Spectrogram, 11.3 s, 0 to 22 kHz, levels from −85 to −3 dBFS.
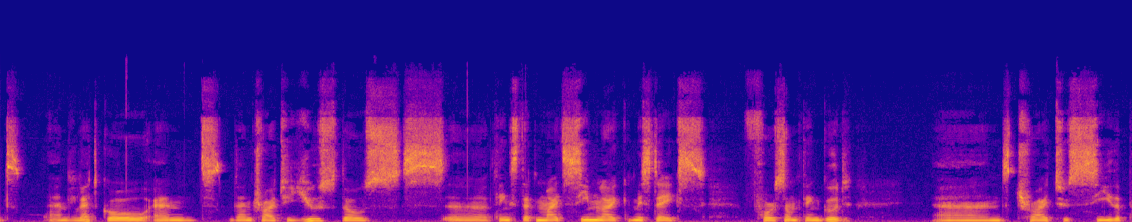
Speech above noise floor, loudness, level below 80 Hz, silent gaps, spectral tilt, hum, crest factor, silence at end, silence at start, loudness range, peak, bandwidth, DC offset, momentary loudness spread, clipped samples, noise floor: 33 dB; -20 LUFS; -58 dBFS; none; -3 dB/octave; none; 18 dB; 0.05 s; 0 s; 4 LU; -4 dBFS; 15 kHz; under 0.1%; 9 LU; under 0.1%; -53 dBFS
